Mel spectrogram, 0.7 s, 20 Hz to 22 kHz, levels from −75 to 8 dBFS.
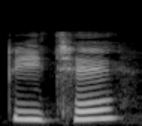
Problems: background sounds at intervals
